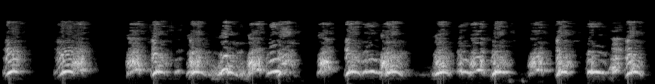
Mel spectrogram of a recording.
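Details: Continuous, excited dog barking, barks tumbling over each other in quick runs with only a couple of brief pauses, loud and rough-edged throughout.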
